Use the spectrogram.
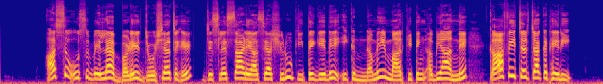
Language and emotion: Dogri, happy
